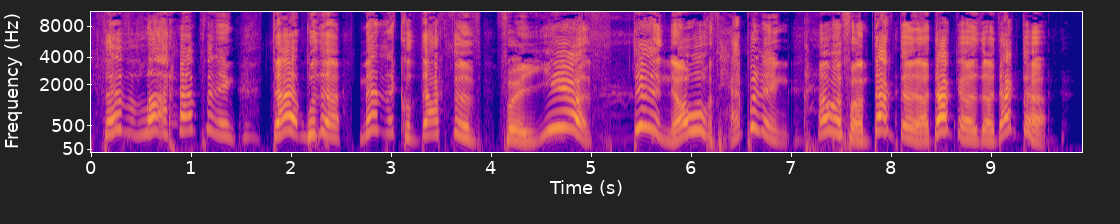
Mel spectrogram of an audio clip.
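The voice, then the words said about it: Goofy unplaceable foreign accent. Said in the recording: “There's kind of even Asian in there ... I've never heard such an accent ... it's like a deaf Greek ... It's kind of goofy”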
